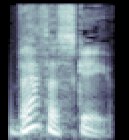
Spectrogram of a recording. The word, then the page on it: bathyscaph: British English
